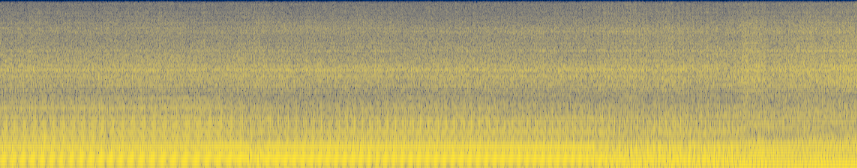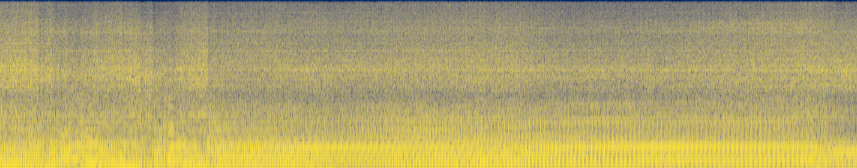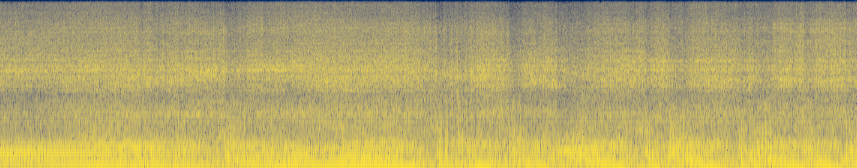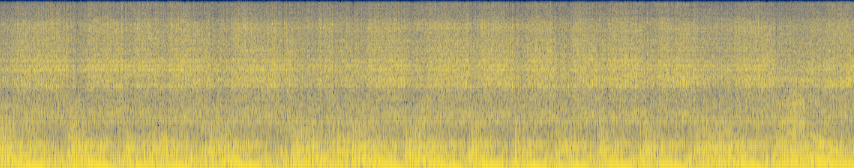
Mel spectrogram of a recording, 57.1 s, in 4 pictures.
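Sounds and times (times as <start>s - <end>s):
racing motorcycle engine: 0.0s - 57.0s.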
